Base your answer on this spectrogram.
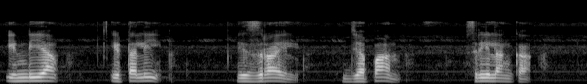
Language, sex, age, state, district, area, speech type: Telugu, male, 18-30, Andhra Pradesh, Kakinada, rural, spontaneous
